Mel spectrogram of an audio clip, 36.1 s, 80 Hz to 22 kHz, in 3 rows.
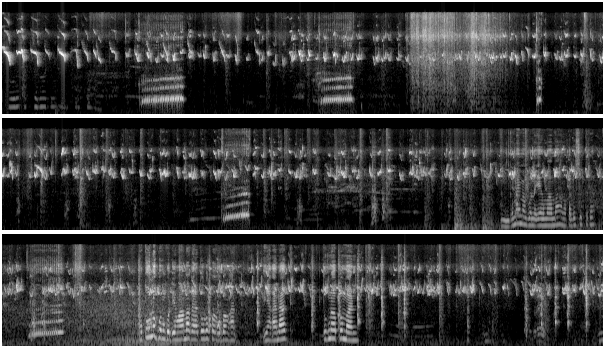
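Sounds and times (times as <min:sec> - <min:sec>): hen calling: 0:00.0 - 0:12.4, 0:22.0 - 0:36.0
chicks peeping: 0:00.0 - 0:36.0
rustling hiss: 0:08.1 - 0:10.3.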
